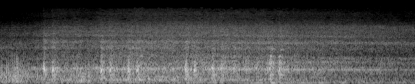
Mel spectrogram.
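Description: Kintetsu electric commuter train passing close by, its wheels clacking over rail joints, with a steady whine underneath. The sound fades as the train pulls away in the last second or so.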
